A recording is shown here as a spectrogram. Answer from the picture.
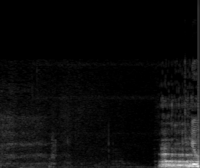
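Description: A large mastiff-type dog growling and grumbling, loud from about a second and a half in: a reluctant dog being ordered off the bed.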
